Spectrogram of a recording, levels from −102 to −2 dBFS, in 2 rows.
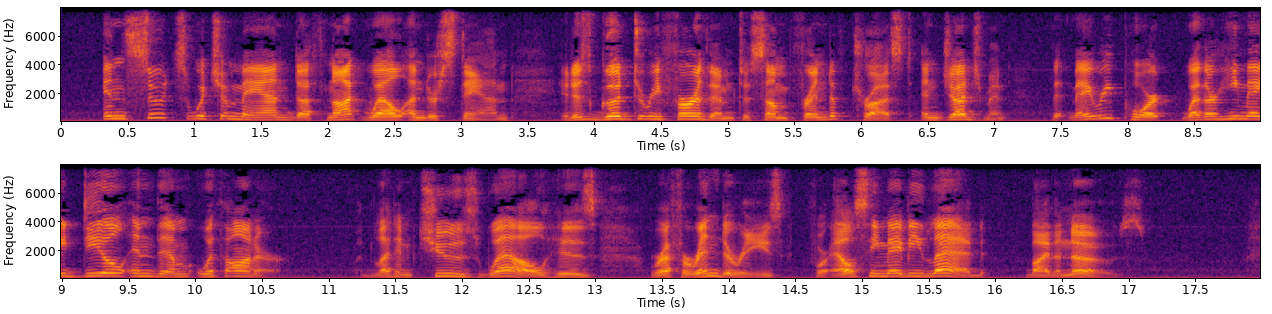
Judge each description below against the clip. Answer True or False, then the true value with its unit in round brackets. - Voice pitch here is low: False (180 Hz)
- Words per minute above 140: True (165 wpm)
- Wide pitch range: True (6.2 semitones)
